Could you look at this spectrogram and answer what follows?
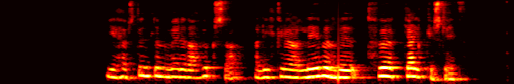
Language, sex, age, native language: Icelandic, female, 50-59, Icelandic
